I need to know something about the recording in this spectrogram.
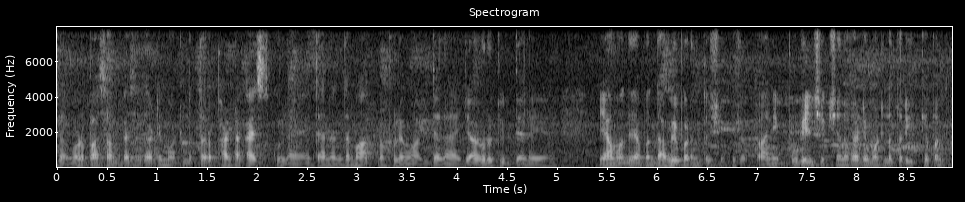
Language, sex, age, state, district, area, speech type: Marathi, male, 18-30, Maharashtra, Ratnagiri, rural, spontaneous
